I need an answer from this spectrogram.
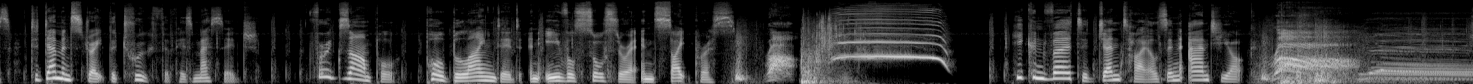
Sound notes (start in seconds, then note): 7.6 Paul roaring; 8.5 sorcerer screaming; 12.6 Paul roaring; 12.9 crowd cheering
